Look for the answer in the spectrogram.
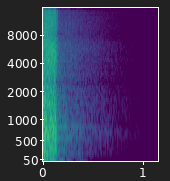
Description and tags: SNARE GOLDY CLAR
bass, dnb, hits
